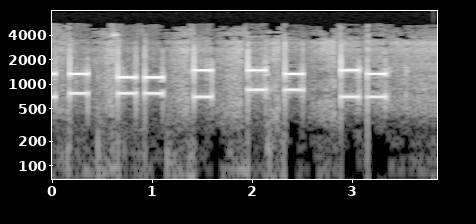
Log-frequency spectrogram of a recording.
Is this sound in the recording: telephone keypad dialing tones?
yes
